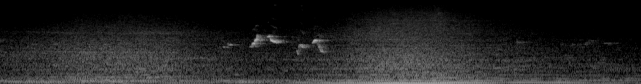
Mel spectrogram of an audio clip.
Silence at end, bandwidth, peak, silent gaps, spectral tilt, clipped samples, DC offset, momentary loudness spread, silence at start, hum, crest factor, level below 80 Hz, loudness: 0 s; 17 kHz; -12 dBFS; none; -3.5 dB/octave; under 0.1%; under 0.1%; 17 LU; 0 s; none; 20 dB; -40 dBFS; -31 LUFS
